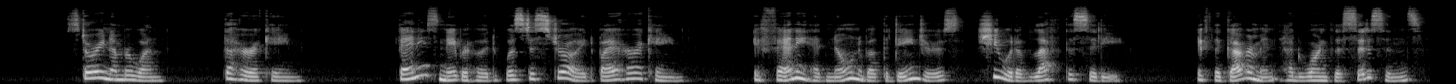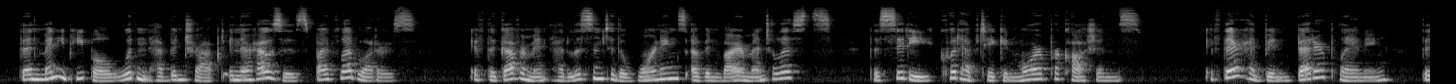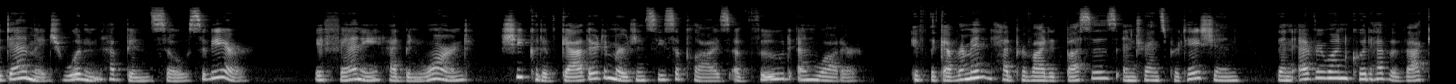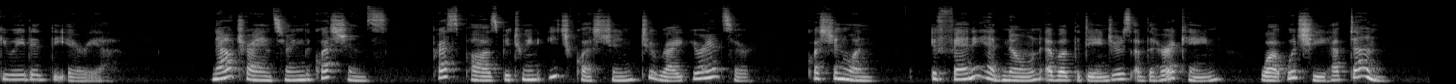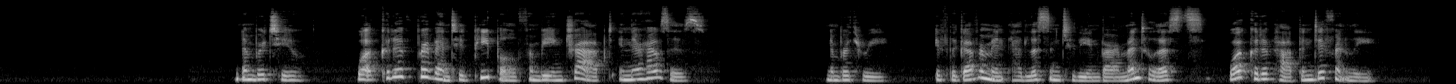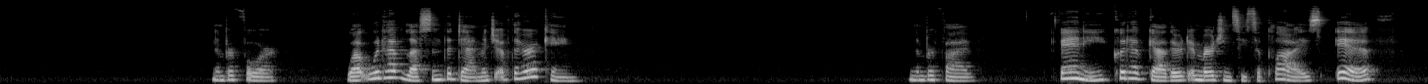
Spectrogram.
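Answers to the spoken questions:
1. She would have left the city.
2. If the government had warned the citizens.
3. The city could have taken more precautions.
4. Better planning.
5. she had been warned.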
